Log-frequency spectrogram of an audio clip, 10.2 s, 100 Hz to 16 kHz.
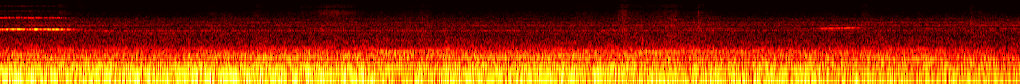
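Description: Kawasaki C151 MRT train heard from inside the carriage, slowing into a station: a steady rumble with a low motor hum that fades out about halfway through as the train comes to a stop.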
